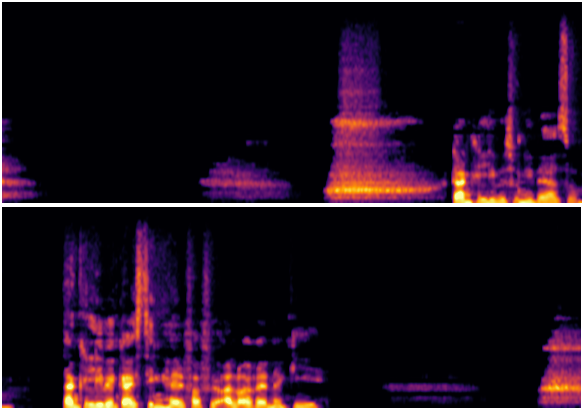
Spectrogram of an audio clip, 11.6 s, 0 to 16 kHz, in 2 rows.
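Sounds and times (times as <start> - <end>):
deep slow breathing during a relaxation exercise: 2.0 - 4.4, 9.6 - 11.5
speech: 4.5 - 9.1.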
